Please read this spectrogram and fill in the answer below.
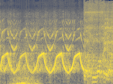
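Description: Police vehicle siren on a fast yelp, its pitch sweeping up and down about three times a second, cutting off suddenly near the end.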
